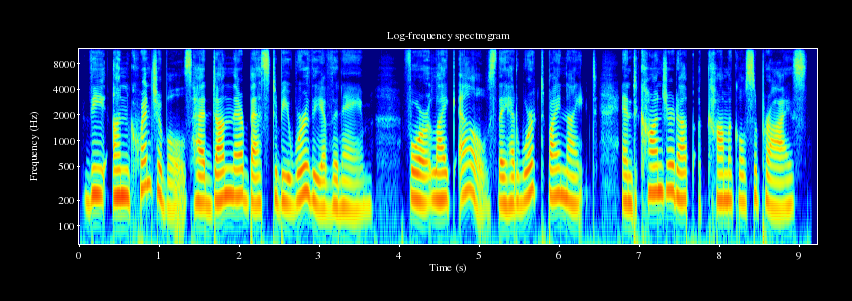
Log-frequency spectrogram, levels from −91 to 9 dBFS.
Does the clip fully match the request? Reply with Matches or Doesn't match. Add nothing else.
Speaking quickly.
Doesn't match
